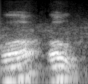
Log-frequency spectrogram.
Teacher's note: ও ঔ উচ্চারণ করতে কণ্ঠ থেকে আসার পরে আমরা কি করি? ওষ্ঠ, মানে যে ঠোঁট দ্বারা, উভয় ঠোঁট দ্বারা এটাকে একটু চাপ দিতে হয় উচ্চারণের জন্য। ও ঔ, এই জন্য কণ্ঠ এবং ওষ্ঠ, ও এবং ঔ বর্ণ দুটির উচ্চারণের স্থান হচ্ছে কণ্ঠ ও ওষ্ঠ বর্ণ।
